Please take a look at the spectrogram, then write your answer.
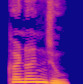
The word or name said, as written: ಕಣಂಜು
